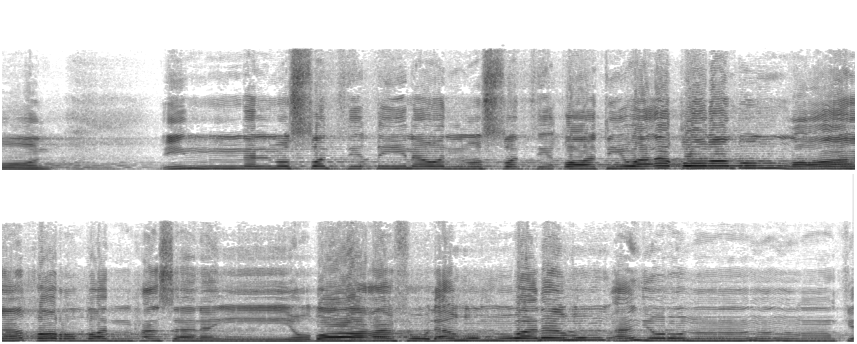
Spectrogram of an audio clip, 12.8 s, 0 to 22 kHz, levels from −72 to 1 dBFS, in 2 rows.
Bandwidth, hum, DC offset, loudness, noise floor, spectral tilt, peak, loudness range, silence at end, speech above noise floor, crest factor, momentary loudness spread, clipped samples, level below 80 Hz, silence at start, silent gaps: 16 kHz; none; under 0.1%; -15 LUFS; -37 dBFS; -1.5 dB/octave; 0 dBFS; 4 LU; 0 s; 21 dB; 16 dB; 10 LU; under 0.1%; -62 dBFS; 0 s; none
